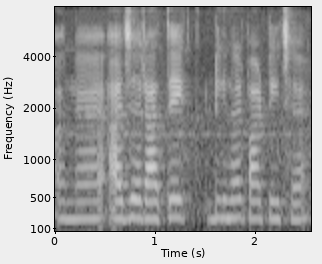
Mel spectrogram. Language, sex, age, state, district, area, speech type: Gujarati, female, 18-30, Gujarat, Surat, urban, spontaneous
